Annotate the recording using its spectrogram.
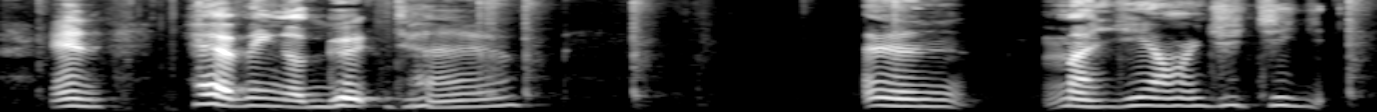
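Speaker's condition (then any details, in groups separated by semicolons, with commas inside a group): Cerebral palsy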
